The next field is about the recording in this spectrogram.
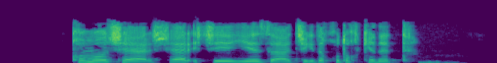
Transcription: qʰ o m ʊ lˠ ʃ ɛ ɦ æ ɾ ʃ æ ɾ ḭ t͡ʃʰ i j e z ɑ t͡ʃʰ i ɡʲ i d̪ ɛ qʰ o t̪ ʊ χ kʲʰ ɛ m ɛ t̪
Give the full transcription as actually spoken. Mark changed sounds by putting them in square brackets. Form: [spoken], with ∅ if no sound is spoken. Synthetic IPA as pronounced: qʰ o m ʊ lˠ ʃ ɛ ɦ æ ɾ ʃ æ ɾ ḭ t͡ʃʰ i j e z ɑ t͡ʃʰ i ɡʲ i d̪ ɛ qʰ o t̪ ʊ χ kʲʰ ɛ [n] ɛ t̪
